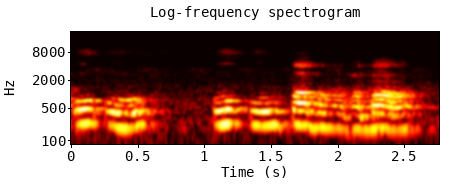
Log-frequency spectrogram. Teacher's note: उ प प म का उच्चारण स्थान क्या है दोस्त, ओठ है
